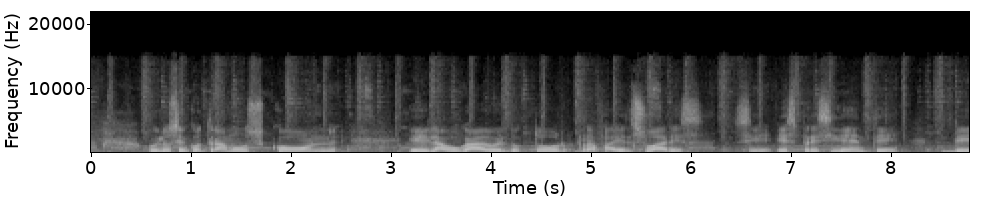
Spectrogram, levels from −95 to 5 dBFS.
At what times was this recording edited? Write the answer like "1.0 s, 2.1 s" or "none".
none

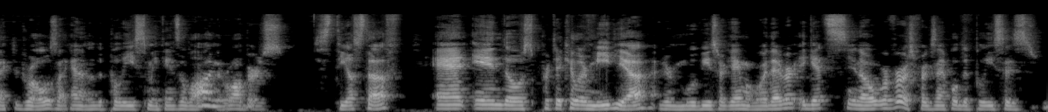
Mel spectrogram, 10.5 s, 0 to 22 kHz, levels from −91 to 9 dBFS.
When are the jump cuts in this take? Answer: 7.5 s

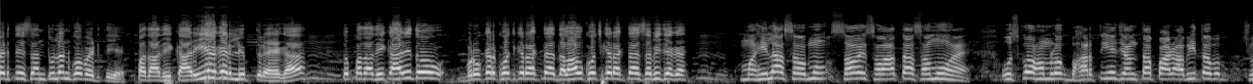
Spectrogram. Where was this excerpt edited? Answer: 1.3 s, 7.3 s

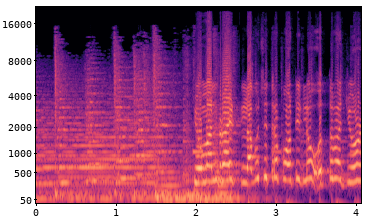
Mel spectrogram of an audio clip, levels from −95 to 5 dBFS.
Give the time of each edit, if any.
1.8 s

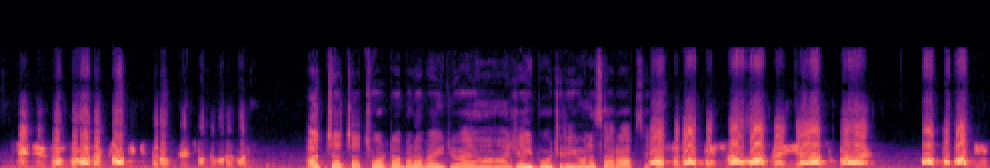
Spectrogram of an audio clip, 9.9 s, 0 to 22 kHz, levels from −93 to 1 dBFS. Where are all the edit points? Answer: 6.4 s

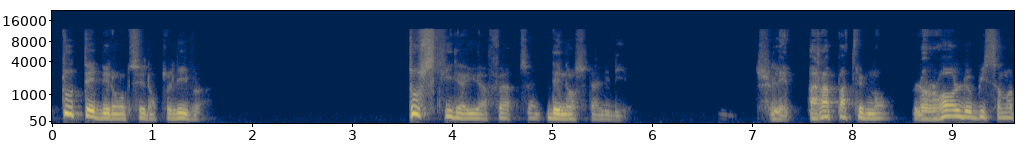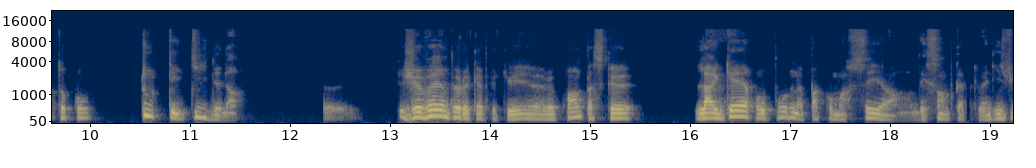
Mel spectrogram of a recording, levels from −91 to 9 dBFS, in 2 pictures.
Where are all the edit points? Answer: 12.3 s

